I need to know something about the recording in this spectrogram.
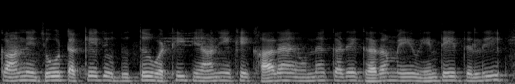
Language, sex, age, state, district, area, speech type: Sindhi, female, 60+, Gujarat, Junagadh, urban, spontaneous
